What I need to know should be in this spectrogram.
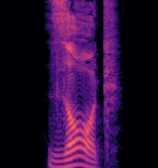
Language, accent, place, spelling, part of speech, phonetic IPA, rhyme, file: German, Germany, Berlin, sorg, verb, [zɔʁk], -ɔʁk, De-sorg.ogg
- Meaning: imperative singular of sorgen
